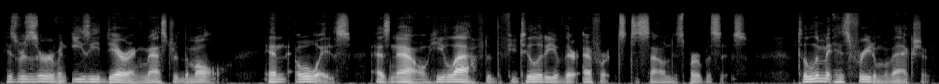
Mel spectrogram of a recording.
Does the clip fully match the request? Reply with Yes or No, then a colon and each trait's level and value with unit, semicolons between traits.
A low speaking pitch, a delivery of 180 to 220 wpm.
Yes: low, 105 Hz; average, 190 wpm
